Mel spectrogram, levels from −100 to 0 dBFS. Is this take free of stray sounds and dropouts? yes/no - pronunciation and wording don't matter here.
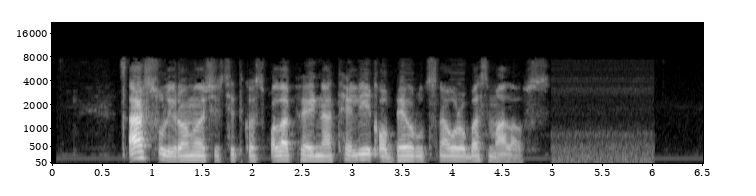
yes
